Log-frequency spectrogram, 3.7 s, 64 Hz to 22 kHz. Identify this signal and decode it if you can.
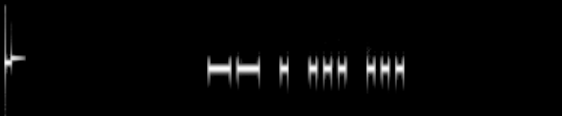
Morse code, heard as a keyed tone, about 25 wpm, 700 Hz. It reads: MESS
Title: Four Letter Words - 25wpm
